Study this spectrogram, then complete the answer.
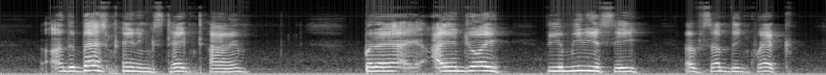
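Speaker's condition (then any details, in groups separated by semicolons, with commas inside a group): Cerebral palsy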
